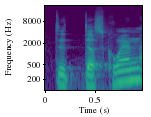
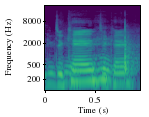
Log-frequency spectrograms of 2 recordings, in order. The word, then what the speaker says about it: Duquesne: So, and then the next match against Dusquin, I believe. I can't really pronounce the name. Duquesne.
